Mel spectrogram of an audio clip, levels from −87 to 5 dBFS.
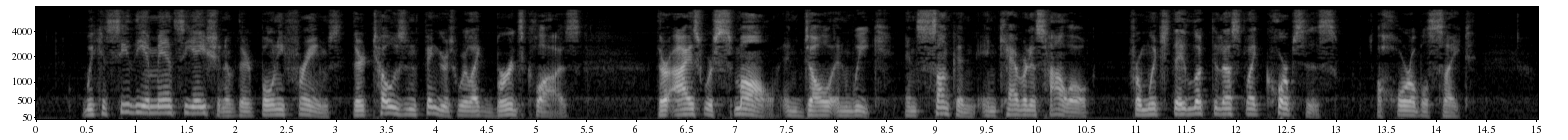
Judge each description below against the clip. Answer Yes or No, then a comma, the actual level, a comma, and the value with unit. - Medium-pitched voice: No, low, 130 Hz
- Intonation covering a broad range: No, average, 4.3 semitones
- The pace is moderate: Yes, average, 165 wpm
